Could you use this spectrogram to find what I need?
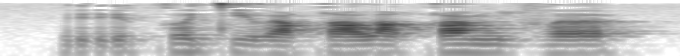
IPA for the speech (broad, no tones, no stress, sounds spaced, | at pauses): rʲ o k ʊ tʲ ə w ø q ʌ w a q ø m i v ʌ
